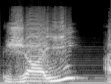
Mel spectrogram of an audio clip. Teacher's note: Esse oi é tônico, esse oi é aberto, só que ele não é final. Joia é paroxítona, o mesmo ocorre em geleia.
